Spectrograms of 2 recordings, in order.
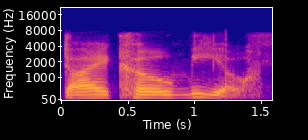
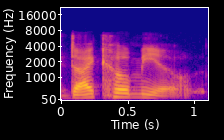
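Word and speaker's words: Dai Ko Myo: also known as the Daiko-myo.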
